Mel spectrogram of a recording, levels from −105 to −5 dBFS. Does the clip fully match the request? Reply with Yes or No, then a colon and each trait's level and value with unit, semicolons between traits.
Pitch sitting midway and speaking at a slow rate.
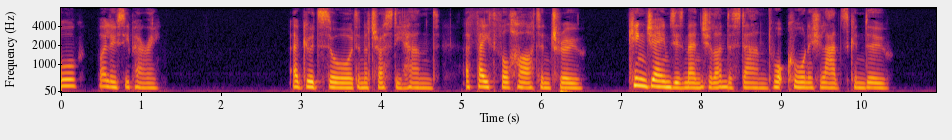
Yes: medium, 175 Hz; slow, 125 wpm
